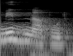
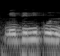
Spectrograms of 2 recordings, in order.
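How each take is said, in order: First: The name is said with an English-leaning pronunciation. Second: The name is said with a plain Bengali pronunciation.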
